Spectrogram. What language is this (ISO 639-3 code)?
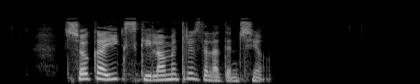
cat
